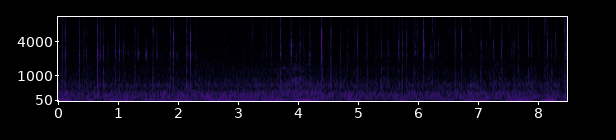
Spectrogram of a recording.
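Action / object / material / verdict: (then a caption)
tap / small painted wooden block desk calendar / wood / none. Long nails tap and scratch the front of the solid cubes on a small painted wooden block desk calendar, held close in its stand. Quick, dry, bright clicks scatter over a soft, steady scratchy rasp, with each tap dying away at once and no ring.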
